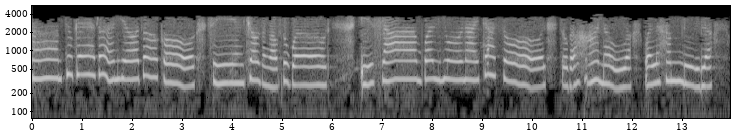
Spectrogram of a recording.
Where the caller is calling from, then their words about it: Indonesia; Indonesia.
